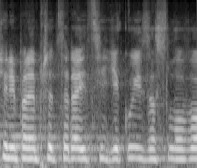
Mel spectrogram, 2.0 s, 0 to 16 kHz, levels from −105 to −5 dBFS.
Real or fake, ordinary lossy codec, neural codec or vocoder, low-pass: real; Opus, 24 kbps; none; 14.4 kHz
